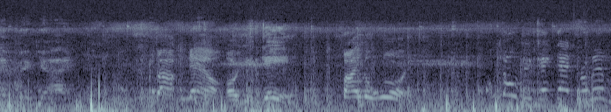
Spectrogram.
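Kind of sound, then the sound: animal, horse hooves clip-clopping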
